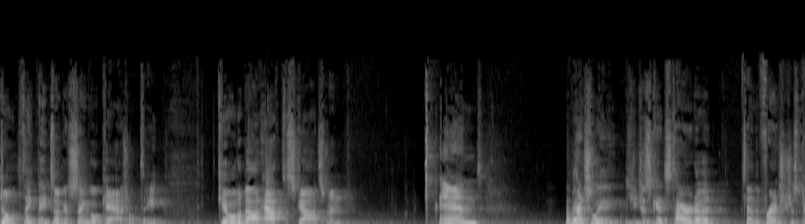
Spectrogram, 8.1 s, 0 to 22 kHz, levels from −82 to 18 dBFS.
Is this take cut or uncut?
uncut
